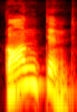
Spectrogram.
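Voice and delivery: Content as KON-tent, opening syllable punched; stress on first syllable. Shown as a demonstration. Teacher explaining what it contains, Content stressed on KON. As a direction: hit KON in Content, let tent fall. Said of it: "यहाँ stress दिया तो ये पढ़ा जाएगा content".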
